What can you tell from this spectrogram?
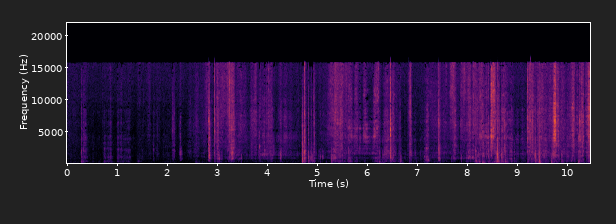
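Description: Cardboard packaging scraping and rubbing, with light knocks, as a pop filter is worked out of its folded cardboard box insert. It is fairly quiet for the first couple of seconds, then a busy run of scrapes and taps follows.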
